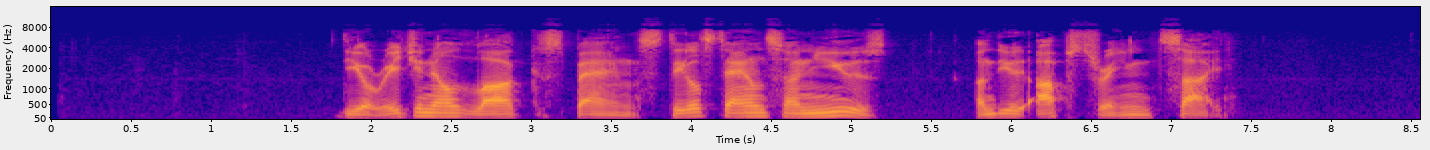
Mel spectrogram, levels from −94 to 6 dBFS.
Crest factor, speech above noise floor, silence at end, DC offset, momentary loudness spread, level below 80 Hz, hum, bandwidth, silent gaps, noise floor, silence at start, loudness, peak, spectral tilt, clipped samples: 20 dB; 51 dB; 1.25 s; under 0.1%; 10 LU; -52 dBFS; none; 9.2 kHz; none; -71 dBFS; 1.8 s; -20 LUFS; -2 dBFS; -4 dB/octave; under 0.1%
